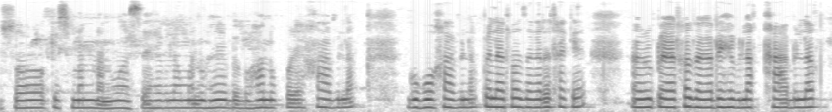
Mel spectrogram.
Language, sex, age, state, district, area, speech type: Assamese, female, 30-45, Assam, Morigaon, rural, spontaneous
